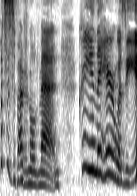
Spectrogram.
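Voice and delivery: very loud, lilting Irish accent with big pitch swings. Quoting a line Kate says, attempting her Irish accent. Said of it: "I'm gonna try to do the accent".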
